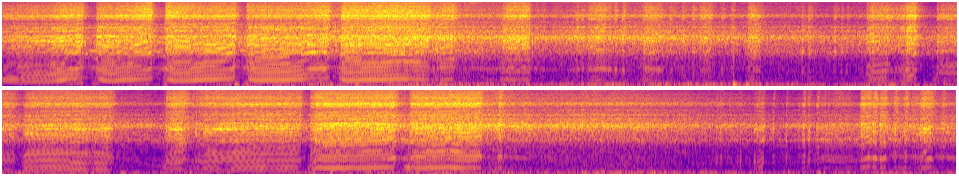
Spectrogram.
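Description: Wind buffets loudly against the rider's helmet.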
